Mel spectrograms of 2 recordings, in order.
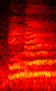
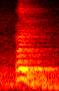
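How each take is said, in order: First: Much higher, sing-song friendly greeting; light and chummy, no threat at all; friendly hey. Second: Loud, high, confrontational hey; hostile call. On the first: Former rival greets him, high and friendly. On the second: Rival calls him out, loud and hostile. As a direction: bark it like you want a fight. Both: Retold or imitated.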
